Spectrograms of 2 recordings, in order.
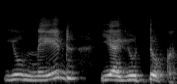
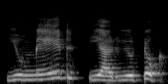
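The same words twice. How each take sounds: First: Slow, spaced English gloss; slow translation. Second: Slow, spaced gloss repeated. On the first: Teacher glossing the verse for her class, slow and spaced. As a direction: give each gloss slowly for students. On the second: Teacher repeating the gloss for her class, slow and spaced. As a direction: repeat the gloss slowly for students. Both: Shown as a demonstration. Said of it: "repeats translation slowly".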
